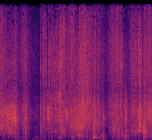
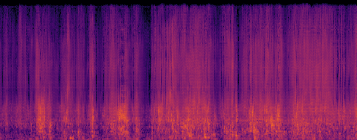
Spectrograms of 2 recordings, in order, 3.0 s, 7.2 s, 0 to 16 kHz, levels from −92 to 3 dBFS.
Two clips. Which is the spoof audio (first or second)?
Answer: second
